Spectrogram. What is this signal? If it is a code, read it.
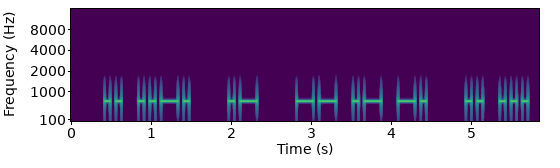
Morse code, heard as a keyed tone, about 17 wpm, 700 Hz. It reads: IF A MAN IS
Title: Sentences from Top 1400 Words 17wpm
